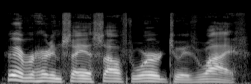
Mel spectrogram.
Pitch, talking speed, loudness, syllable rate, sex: 135 Hz, 265 wpm, -15 LUFS, 5.1 syllables/s, male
